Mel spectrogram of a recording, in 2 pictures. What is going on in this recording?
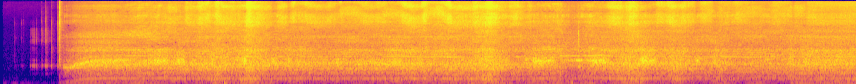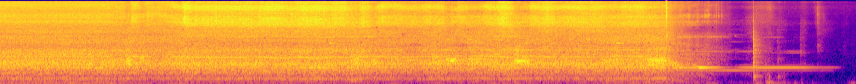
I used a vaccume cleaner, bell ring on the background while the the vaccume cleaner is on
